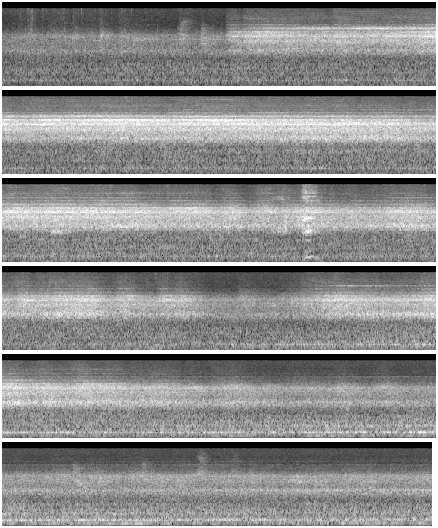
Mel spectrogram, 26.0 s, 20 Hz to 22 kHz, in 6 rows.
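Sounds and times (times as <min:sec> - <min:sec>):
train wheels rumbling: 0:00.0 - 0:26.0.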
